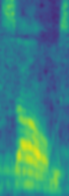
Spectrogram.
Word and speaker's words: Psalms: what's the big idea with that silent P?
